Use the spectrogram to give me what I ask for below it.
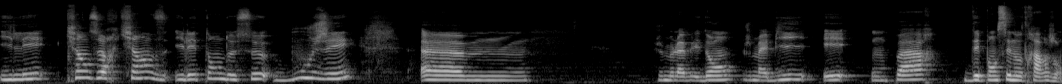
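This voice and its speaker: A woman's fairly high voice at a very slow pace, with long, frequent pauses and ordinary pitch variation. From France, Normandy. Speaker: vlogger. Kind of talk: casual vlog talk to camera. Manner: casual, filler-heavy (euh, genre).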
